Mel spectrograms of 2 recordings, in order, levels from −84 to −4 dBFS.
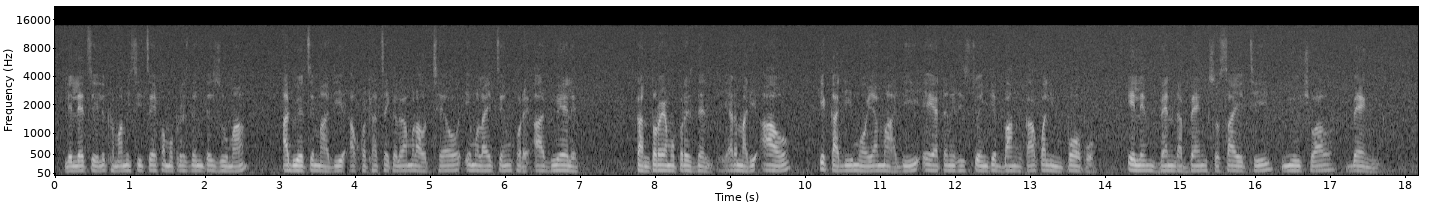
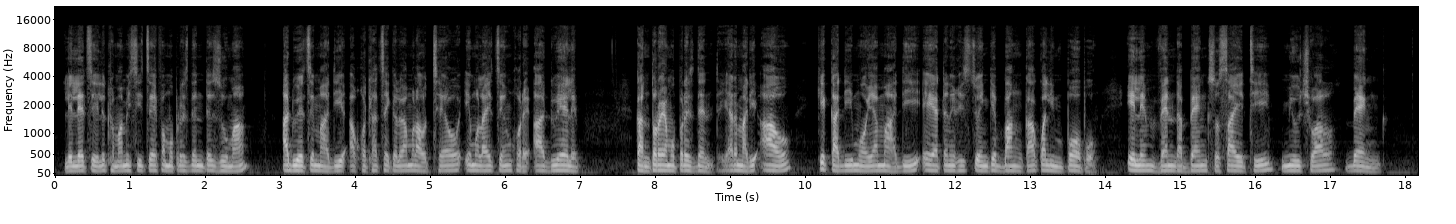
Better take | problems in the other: second | hiss; loud; throughout; 7 dB below the speech

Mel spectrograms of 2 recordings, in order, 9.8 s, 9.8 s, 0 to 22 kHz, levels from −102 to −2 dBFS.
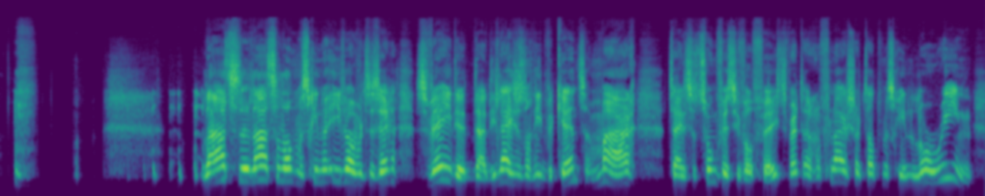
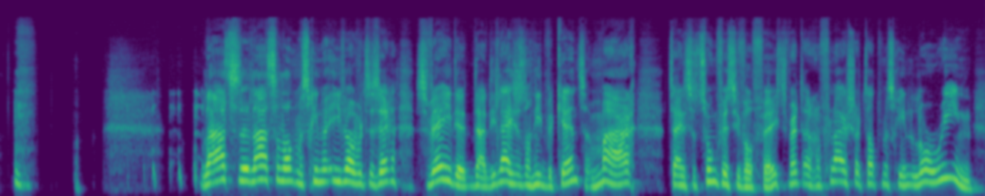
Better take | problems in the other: second | thin; very; fading below 300 Hz

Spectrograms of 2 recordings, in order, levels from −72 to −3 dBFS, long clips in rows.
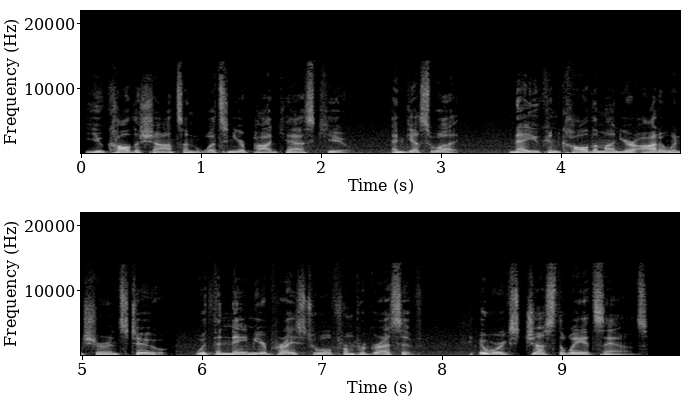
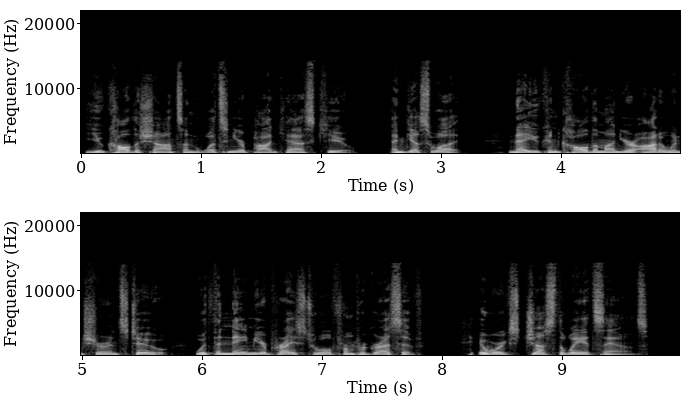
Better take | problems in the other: second | hiss; faint; from 1.5 to 5 s and from 6 to 8.5 s; 25 dB below the speech

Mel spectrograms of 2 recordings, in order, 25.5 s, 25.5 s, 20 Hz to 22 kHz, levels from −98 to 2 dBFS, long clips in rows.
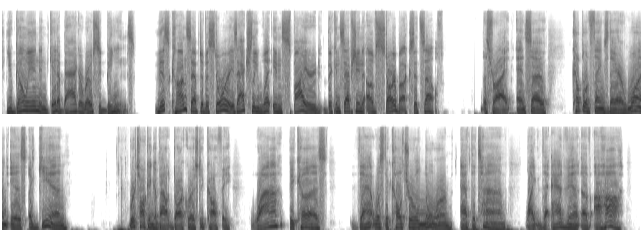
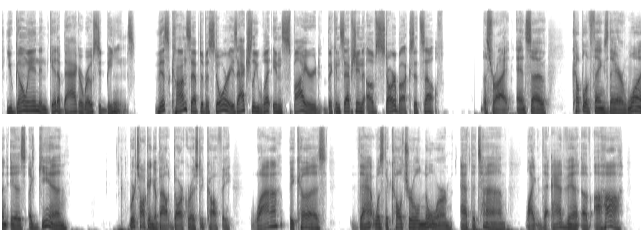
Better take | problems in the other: second | distortion; slight; 10 dB below the speech

